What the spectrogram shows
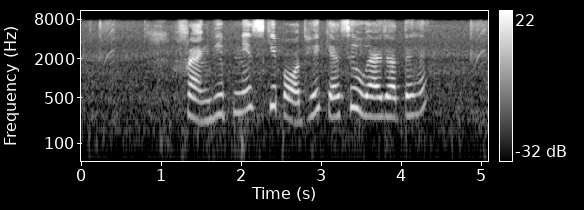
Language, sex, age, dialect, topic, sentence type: Hindi, female, 31-35, Hindustani Malvi Khadi Boli, agriculture, statement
